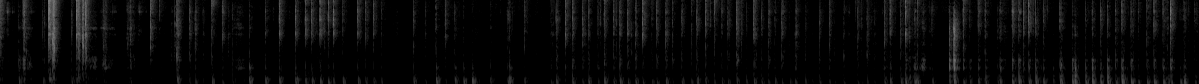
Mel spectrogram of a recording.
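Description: Fingertips and nails tap and scratch the stacked bamboo ribs of a closed folding hand fan. The result is a quiet, rapid stream of dry clicks and scrapes, each with a soft low-mid body and a crisp, bright edge. A few louder taps stand out near the start and around the twelve-second mark.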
